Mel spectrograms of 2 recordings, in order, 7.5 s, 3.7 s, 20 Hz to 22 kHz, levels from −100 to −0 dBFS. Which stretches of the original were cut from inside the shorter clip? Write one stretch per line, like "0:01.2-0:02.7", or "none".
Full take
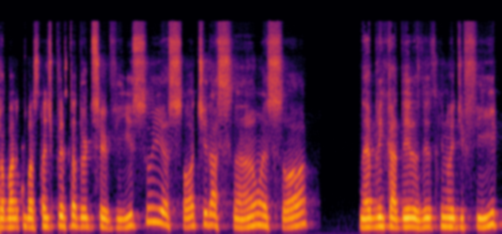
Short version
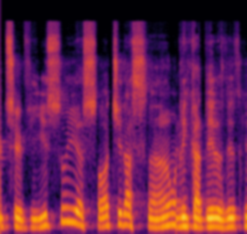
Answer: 0:03.9-0:05.6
